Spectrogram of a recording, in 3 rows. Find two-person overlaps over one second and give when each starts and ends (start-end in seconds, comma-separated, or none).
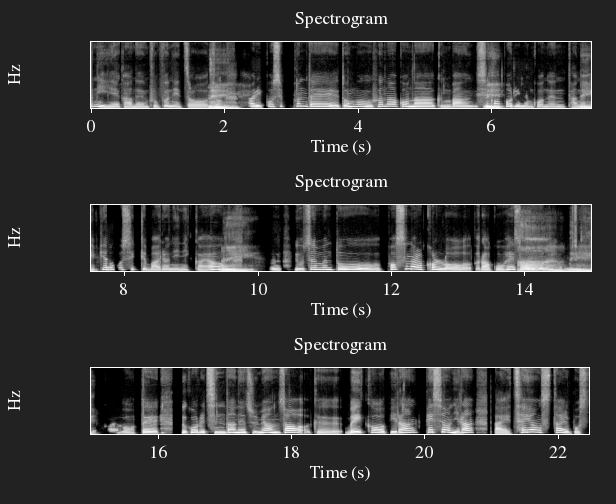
13.9-15.1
